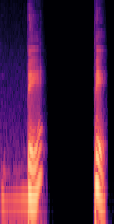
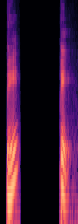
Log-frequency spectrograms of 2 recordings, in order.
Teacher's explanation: Que sean bilabiales significa que los dos labios participan en su producción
